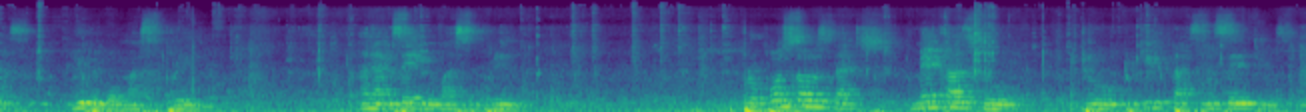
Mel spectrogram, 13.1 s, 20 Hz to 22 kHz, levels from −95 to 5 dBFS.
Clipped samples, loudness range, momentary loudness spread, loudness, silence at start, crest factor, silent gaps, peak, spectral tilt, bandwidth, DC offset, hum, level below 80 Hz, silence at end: under 0.1%; 3 LU; 19 LU; -20 LUFS; 0 s; 20 dB; none; 0 dBFS; -7 dB/octave; 18 kHz; under 0.1%; none; -26 dBFS; 0 s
